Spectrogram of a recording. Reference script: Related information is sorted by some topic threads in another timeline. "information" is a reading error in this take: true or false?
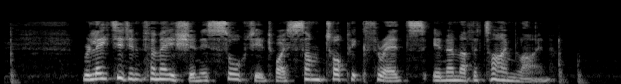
false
